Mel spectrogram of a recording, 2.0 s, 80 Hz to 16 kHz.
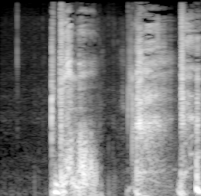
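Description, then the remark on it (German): A voice imitates a heavy metal door that is pulled hard over the last 5 centimetres and bangs shut, with three harsh, breathy bursts, a long rasping one followed by two shorter, clipped ones, loud with no other sounds. “Jetzt kannst du deine Tür geschlossen Geräusch machen.”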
